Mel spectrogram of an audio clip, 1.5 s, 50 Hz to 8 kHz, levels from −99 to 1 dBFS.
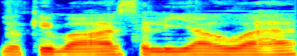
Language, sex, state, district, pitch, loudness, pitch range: Hindi, male, Bihar, Gaya, 120 Hz, -15 LUFS, 115-120 Hz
